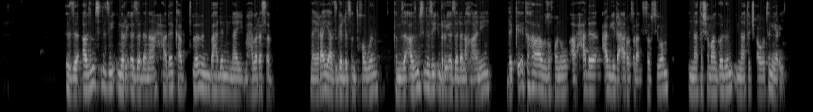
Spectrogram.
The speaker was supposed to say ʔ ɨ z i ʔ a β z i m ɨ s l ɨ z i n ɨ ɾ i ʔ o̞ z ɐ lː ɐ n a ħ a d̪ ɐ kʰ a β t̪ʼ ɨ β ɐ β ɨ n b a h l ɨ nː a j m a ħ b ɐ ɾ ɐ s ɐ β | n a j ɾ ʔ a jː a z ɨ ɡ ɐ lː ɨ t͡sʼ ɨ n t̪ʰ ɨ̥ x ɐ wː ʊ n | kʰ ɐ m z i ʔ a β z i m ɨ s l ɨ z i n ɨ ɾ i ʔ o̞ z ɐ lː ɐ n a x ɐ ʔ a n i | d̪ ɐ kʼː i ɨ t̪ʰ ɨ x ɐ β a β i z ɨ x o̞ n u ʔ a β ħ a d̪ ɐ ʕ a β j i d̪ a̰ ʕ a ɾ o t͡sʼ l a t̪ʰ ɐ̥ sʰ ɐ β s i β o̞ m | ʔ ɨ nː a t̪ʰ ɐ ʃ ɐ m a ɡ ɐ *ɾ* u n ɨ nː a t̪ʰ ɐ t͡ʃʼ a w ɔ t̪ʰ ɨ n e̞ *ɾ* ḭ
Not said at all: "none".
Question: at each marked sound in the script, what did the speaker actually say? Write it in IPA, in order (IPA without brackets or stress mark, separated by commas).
l, ɾ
